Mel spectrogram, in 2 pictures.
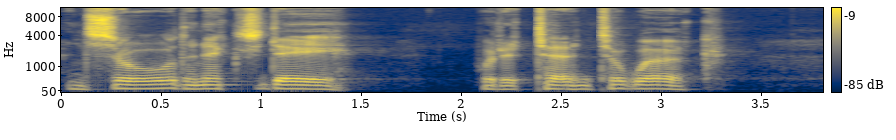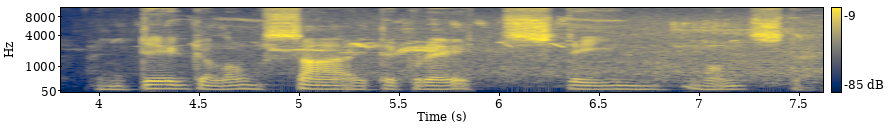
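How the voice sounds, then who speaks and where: A man playing a young Victorian navvy who narrates his story in a community radio play, in a measured, reflective way. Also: lowish voice, level tone, background noise. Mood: wistful. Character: young Victorian navvy, a proud tunnel digger. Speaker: narrator in character.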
